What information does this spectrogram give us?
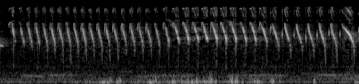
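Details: Young canaries are lured to sing with this canary song: a continuous rapid rolling trill of high, evenly spaced notes, ending in a single sharp whistled note.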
